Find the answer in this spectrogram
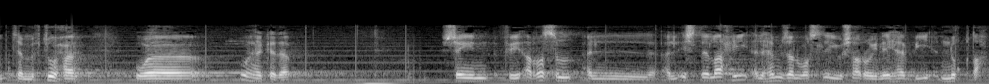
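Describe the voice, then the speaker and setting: Guy teaching tajweed, slow stretched recitation between explanations, long echo, dull lo-fi sound with mains hum. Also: mid-range voice. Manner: explains rules step by step, recites verses slowly and stretched. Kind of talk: tajweed lesson with recited verses.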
